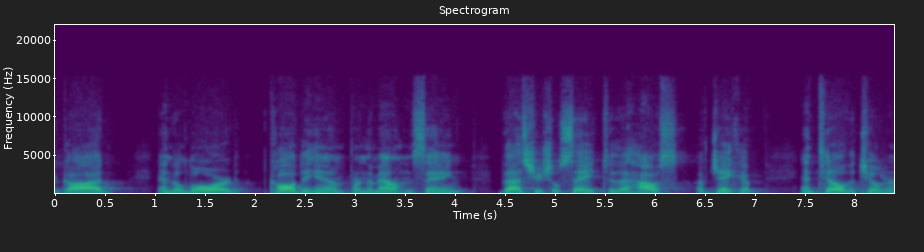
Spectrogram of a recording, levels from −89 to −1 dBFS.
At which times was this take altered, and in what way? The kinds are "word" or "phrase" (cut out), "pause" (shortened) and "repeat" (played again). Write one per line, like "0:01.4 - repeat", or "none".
none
